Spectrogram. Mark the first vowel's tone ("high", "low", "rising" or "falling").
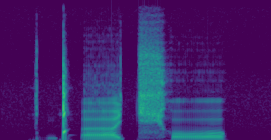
rising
